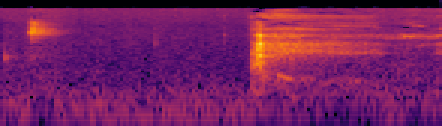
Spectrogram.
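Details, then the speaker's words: Adult's first use of a prescribed Flonase nasal spray for colds with fluid in the ears: a faint click, then a sharp hissing spray burst fading over about half a second as the pump is pressed into one nostril while inhaling. "that it yeah know breathe it in that was nothing well maybe it wasn't okay that was more than one spray suck it in"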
